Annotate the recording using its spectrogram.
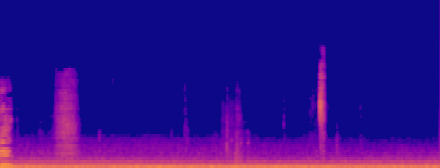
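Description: Steady low road and engine rumble inside a moving car's cabin, with a brief hiss about half a second in.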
